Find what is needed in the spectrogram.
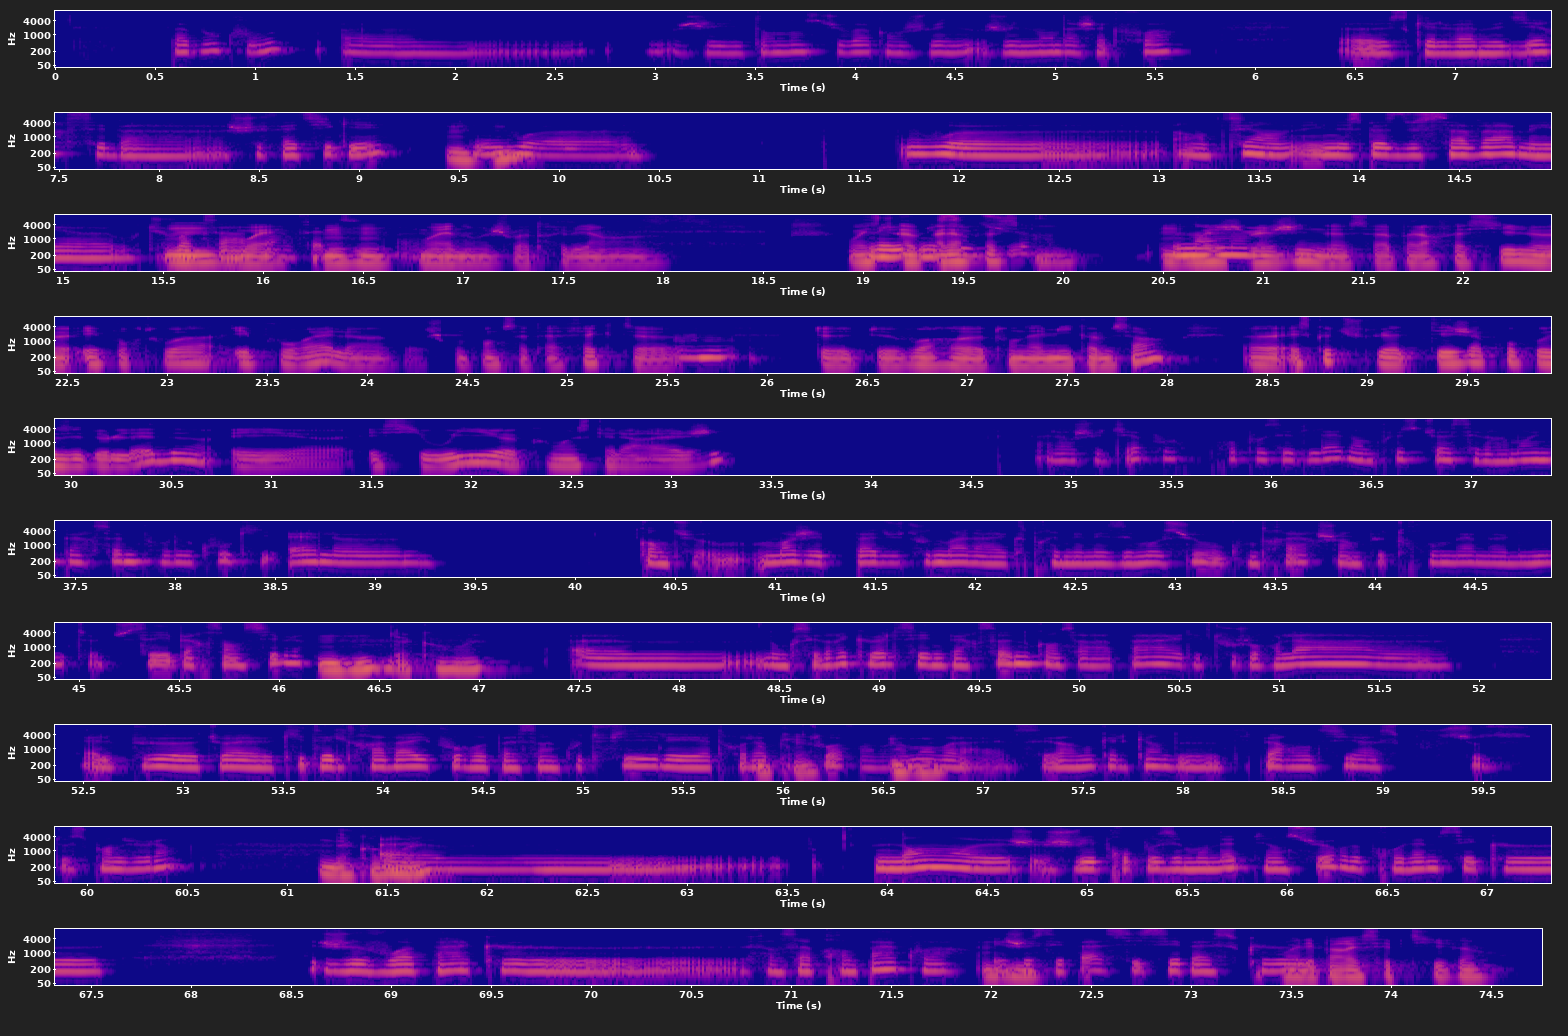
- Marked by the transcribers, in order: drawn out: "hem"; tapping; drawn out: "heu"; other background noise; drawn out: "Hem"; teeth sucking
- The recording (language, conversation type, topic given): French, advice, Comment puis-je soutenir un ami qui traverse une période difficile ?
